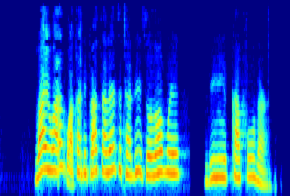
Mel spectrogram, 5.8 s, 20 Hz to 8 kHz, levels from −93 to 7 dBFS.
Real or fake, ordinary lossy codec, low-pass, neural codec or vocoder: fake; MP3, 32 kbps; 7.2 kHz; codec, 16 kHz, 1 kbps, FunCodec, trained on LibriTTS, 50 frames a second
